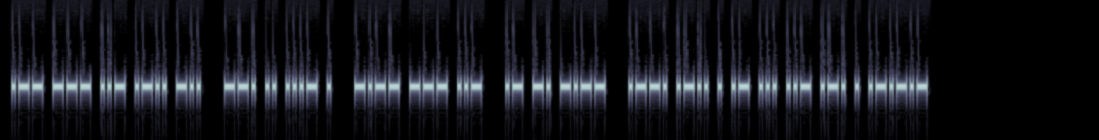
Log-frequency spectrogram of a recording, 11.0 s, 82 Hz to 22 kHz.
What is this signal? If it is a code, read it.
Morse code, heard as a keyed tone, about 36 wpm, 700 Hz. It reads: WOULD GIVE YOU ANY PLEASURE.
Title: Sentences from Top 1600 Words 35wpm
